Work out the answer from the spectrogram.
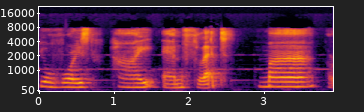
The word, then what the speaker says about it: ma: I have the word ma. That means you see the yellow line. Okay, the yellow line. Let's see. Listen to me. Ma, ma, ma.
